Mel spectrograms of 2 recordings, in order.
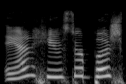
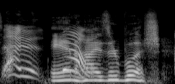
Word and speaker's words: Anheuser-Busch: It's German. The EU makes I. Like Neumann microphones. Anheuser-Busch. – I don't know. No. Never heard of any of that. – So Anheuser-Busch is Budweiser.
